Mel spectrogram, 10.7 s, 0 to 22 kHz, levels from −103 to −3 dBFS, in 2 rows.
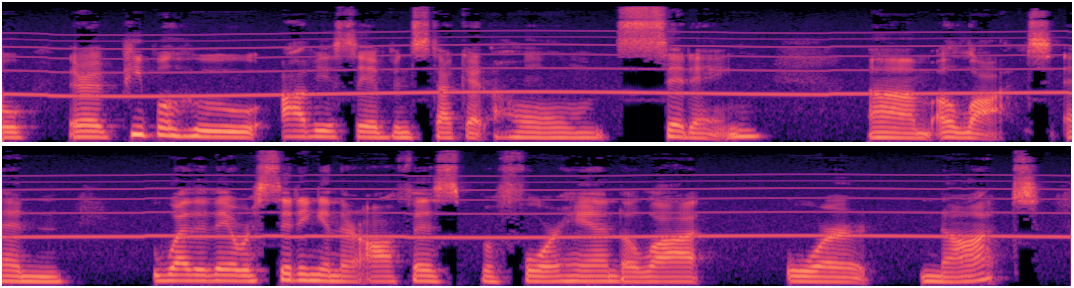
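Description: A switching supply whistle runs through the whole speech clip: a high tone wandering between about 1.37 and 1.58 kHz, centred near 1.5 kHz and roughly 10 dB below the speech. A switching power supply has dropped into an audible burst mode or is beating against another supply.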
